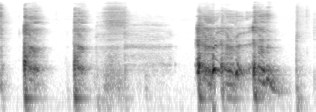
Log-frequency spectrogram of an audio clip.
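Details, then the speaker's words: Harsh coughing fit of about six coughs in quick clusters with short breaths between bursts, recorded while talking to camera with a lot of coughing; cough. "Guys, I'm gonna call this the coughing video."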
